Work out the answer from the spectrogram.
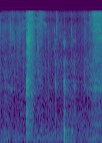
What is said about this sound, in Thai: เคี้ยวอยู่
